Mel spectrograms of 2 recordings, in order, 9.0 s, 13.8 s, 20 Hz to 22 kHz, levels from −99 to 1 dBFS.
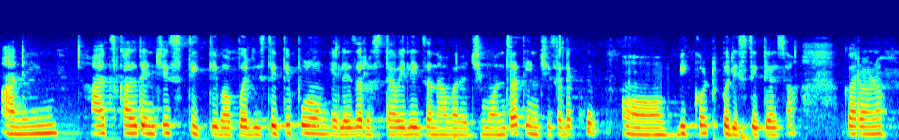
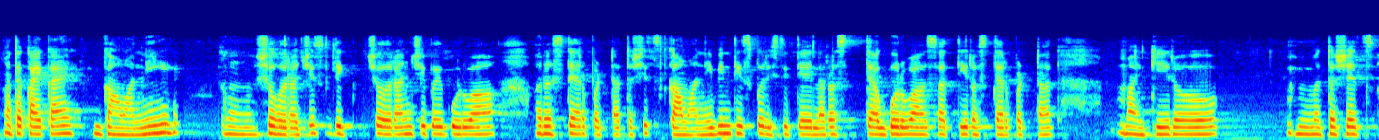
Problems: none marked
